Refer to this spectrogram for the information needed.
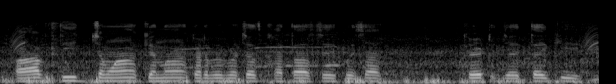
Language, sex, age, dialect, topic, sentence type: Maithili, male, 18-24, Bajjika, banking, question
